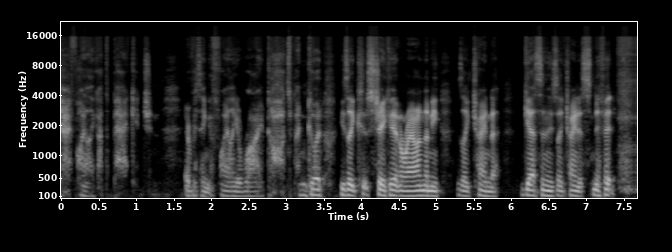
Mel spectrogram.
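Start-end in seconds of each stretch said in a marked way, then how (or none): 0.0-3.6 hushed, secretive whispering. Retelling a streamed clip of a guy whispering in a bathroom: imitating a whisper. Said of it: "he's like whispering in a bathroom".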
